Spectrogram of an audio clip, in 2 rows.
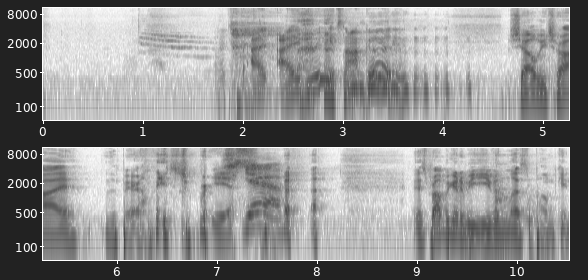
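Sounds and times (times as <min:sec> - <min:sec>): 
cat meowing: 0:00.9 - 0:01.8
laughter: 0:01.8 - 0:04.4, 0:06.1 - 0:08.2
speech: 0:01.8 - 0:08.1, 0:09.0 - 0:10.5.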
